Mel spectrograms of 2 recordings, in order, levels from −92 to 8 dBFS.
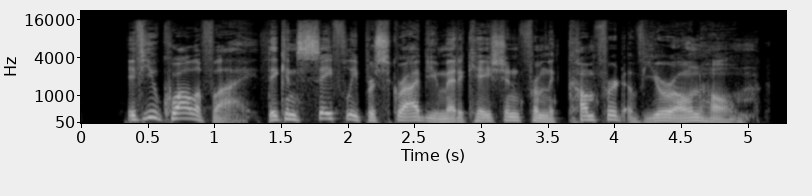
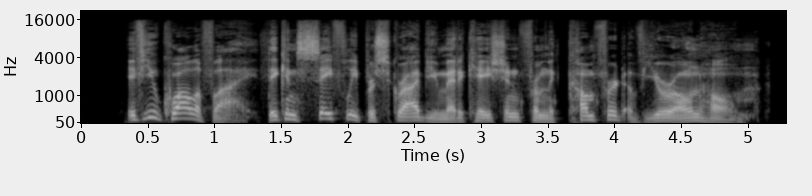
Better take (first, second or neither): first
